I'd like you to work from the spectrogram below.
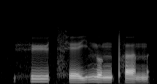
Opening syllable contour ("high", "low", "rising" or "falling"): high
